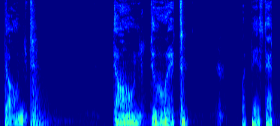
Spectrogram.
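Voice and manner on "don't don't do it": low, slow, ominous warning; inner warning. Acted. The narrator's body warns him off, low and slow. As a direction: growl it deep and slow like dread itself. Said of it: "every bone in my body was saying".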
